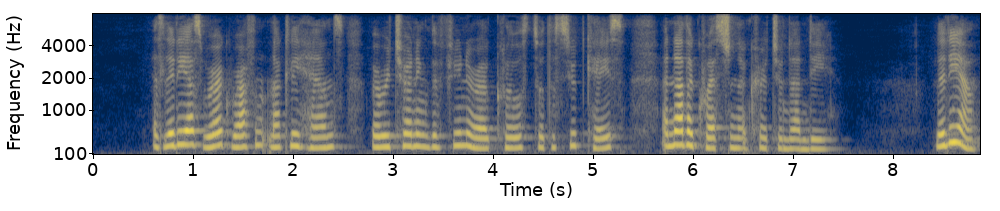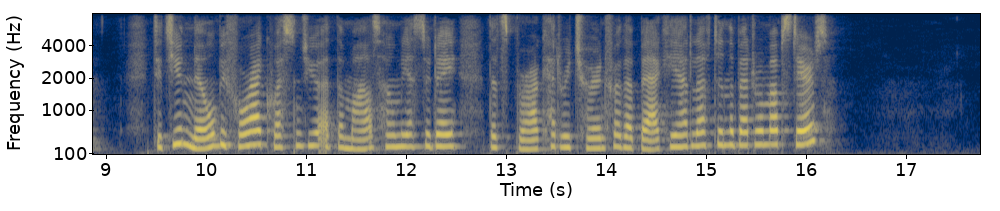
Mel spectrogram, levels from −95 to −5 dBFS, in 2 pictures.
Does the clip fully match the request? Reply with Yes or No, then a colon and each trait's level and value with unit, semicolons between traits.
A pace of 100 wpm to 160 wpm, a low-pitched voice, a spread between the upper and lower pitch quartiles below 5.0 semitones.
No: average, 155 wpm; high, 235 Hz; average, 3.5 semitones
